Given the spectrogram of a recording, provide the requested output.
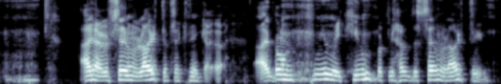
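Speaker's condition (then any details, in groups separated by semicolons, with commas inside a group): Dystonia; secondary spasticity, dystonia, parkinsonian tremor, arm, right shoulder operation; wheelchair user, involuntary movements, stiffness, new vascular parkinsonism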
